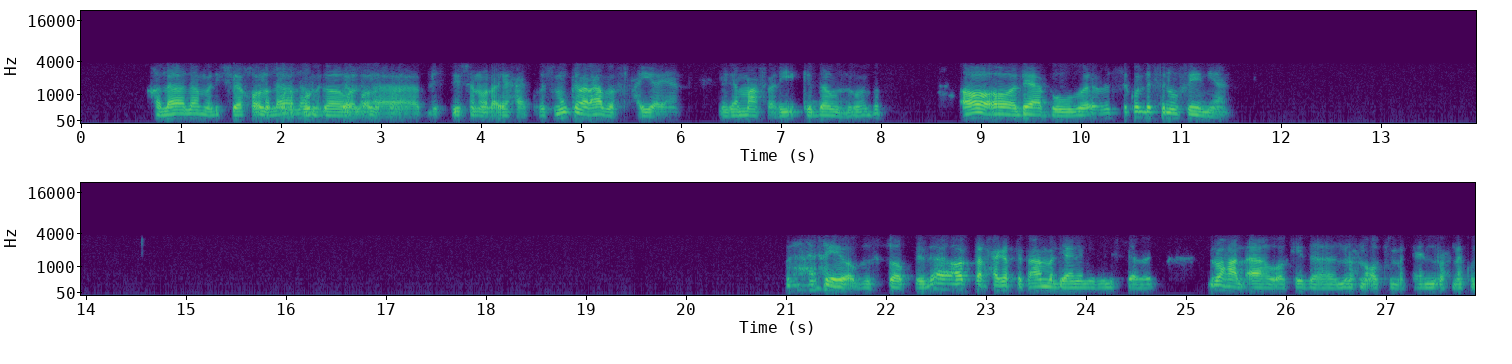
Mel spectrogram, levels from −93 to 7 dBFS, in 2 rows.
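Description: From the very start until 3.26 s, a doubled audio track is present: a second full-band copy runs roughly one second behind, about 5 dB quieter, with no decay or room colour. It likely comes from two copies held out of step, and it stops abruptly at 3.26 s.

Throughout the clip, the speech carries AMR narrowband mobile codec damage, fitting AMR-NB at about 10.2 kbps. The line band spans 200 Hz to 3.4 kHz with nothing above 3.7 kHz, and the low-rate vocal-tract model leaves a plainly audible buzzy, synthetic quality.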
